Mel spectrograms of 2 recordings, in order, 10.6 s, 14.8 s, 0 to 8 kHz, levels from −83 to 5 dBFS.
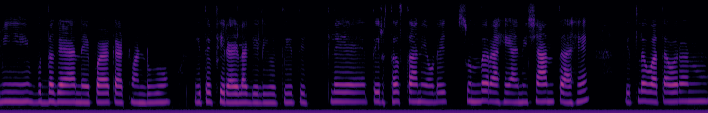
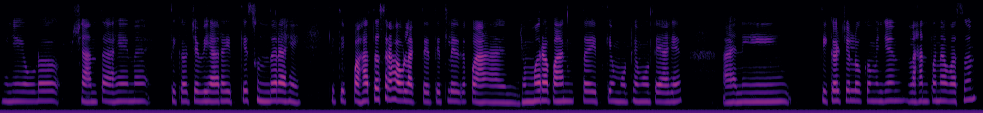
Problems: background sounds at intervals, background conversations at intervals, low volume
